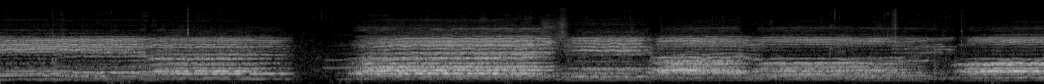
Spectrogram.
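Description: Male choir of Orthodox clergy singing a cappella funeral chant in several parts. There is a short break about three seconds in, and then the singing comes back louder.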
